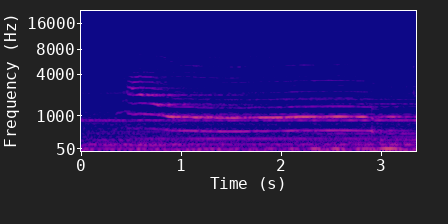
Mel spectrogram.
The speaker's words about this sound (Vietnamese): Thì nghe ấy là tiếng con mèo nó kêu. Mà khổ, trong đêm vắng, nghe tiếng con mèo kêu đến não lòng.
